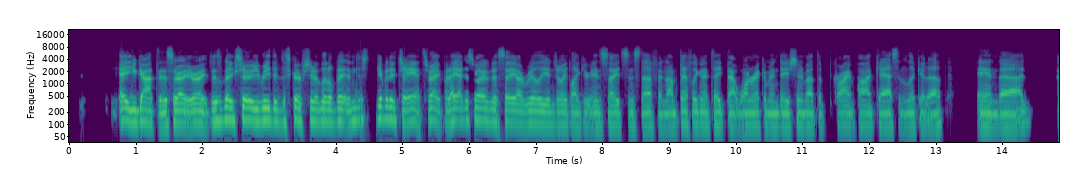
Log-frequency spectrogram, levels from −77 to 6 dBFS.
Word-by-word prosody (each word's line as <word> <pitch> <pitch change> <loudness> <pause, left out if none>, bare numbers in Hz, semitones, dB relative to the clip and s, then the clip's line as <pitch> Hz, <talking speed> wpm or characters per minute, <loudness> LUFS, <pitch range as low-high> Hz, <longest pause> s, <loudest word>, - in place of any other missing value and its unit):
Y - - -25 0.5
Hey, 125 +1 +6
you 115 -2 +3
got 110 -4 +4
this, 100 +1 0
right, 110 0 +6
right, 110 +1 +4
just 120 +1 0
make 130 -1 +4
sure 130 0 +4
you 120 -1 +2
read 125 0 +4
the 120 - +1
description 115 +1 0
a - - +2
little 120 -1 +2
bit 120 +1 +2
and 120 +3 -1
just 135 0 -7
give 140 -1 +1
it 140 - +2
a 130 - +2
chance, 120 0 0
right? 120 -4 +1
But 110 - -2
hey, 125 +1 +4
I 125 - +1
just 125 0 -5
wanted 125 -2 +1
to 115 -1 0
say 115 +1 +1
I 105 - +2
really 105 0 0
enjoyed, 100 0 -3
like, 95 -1 -3
your 100 -1 -6
insights 100 0 -2
and 95 - -6
stuff, 95 0 -3
and 95 -1 -5
I'm 95 +1 -2
definitely 105 0 -3
gonna 100 -1 -2
take 100 -1 -4
that 95 -1 0
1 95 +1 -2
recommendation 95 0 -2
about 95 0 -2
the 95 - -10
crime 100 -1 -3
podcast 95 -1 -2
and 95 0 -10
look 95 0 -6
it 95 - -5
up. 95 +3 -3 0.4
And, 95 -2 -2
uh, 90 0 +1
I 110 +2 -12
105 Hz, 235 wpm, -22 LUFS, 95-120 Hz, 0.5 s, Hey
